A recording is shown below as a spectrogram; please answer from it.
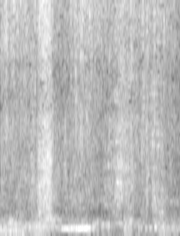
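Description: Rajshahi local Giribaj pigeons cooing nearby, a few soft, drawn-out coos over low background noise.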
